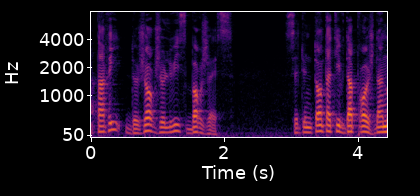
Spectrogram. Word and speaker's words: Borges: En général, chez moi, on prononce Borges. Mais peut-être cette G offre quelques difficultés aux Français. Quand j'étais étudiant à Genève, tout le monde m'appelait Borges. C'est-à-dire, on lisait cela d'une façon phonétique. Alors, pour moi, c'est la même chose. La vraie prononciation, c'est une prononciation portugaise d'il y a deux siècles, ce serait Borges.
